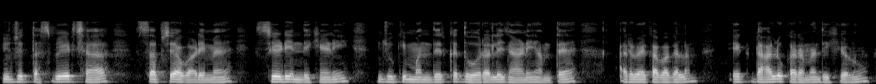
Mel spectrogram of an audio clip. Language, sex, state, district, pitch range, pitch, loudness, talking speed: Hindi, male, Uttarakhand, Tehri Garhwal, 110-125 Hz, 115 Hz, -18 LUFS, 170 wpm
